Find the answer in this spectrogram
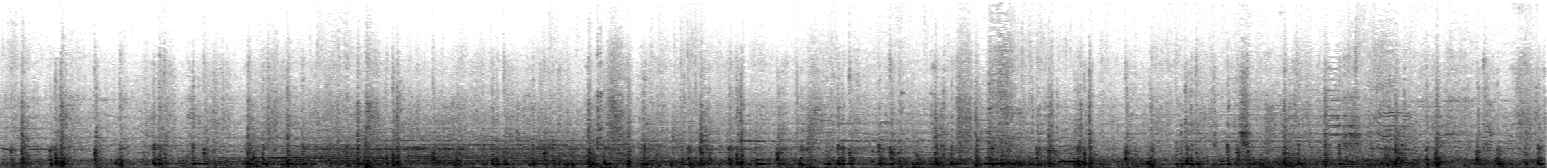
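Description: Railroad passenger coaches rolling past at close range: a steady rumble with their wheels clicking over rail joints.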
